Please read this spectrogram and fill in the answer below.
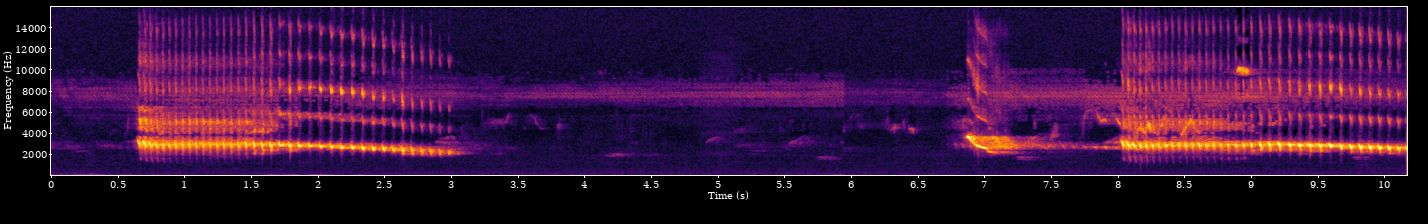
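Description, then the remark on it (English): A recording of a Woodland Kingfisher, played from a bird guide, calls twice, each time a sharp high note followed by a long, loud, rapid trill that slides slightly downward, with a quiet gap between the calls and no talking. The call signals summer in the lowveld. “let me just get this, Woodlands Kingfisher. Can I play this?”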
